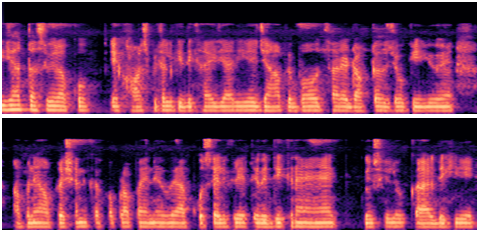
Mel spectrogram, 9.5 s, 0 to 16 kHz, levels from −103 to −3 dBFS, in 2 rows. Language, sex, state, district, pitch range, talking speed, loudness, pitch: Hindi, male, Uttar Pradesh, Ghazipur, 120-125 Hz, 225 wpm, -19 LUFS, 125 Hz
